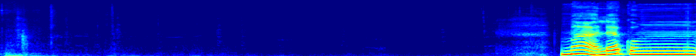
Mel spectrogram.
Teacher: میم ساکن کے بعد میم ہے، تو یہ ہمیں غنہ کر کے پڑھنا، یہ ہے ادغام شفی، ادغام شفی بولتے ہیں اس کو، اور غنہ کر کے اس کو پڑھنا، تو جب بھی میم ساکن کے بعد میم آئے۔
